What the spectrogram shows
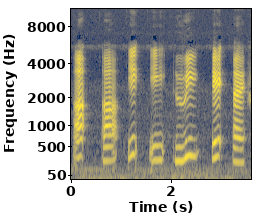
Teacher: तो हमारे ओष्ठ जो है उनकी आकृति वृत्ताकार नहीं हो रही है। तो इस तरह से यह जो है वह आवृत्तमुखी या आवृत्ताकार स्वर कहलाते हैं।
